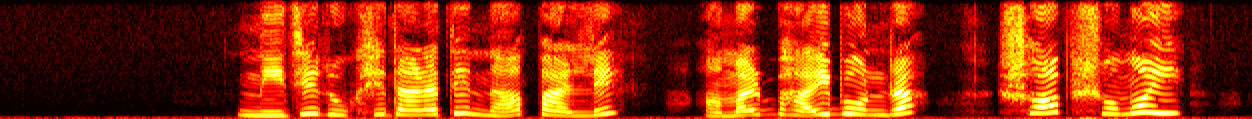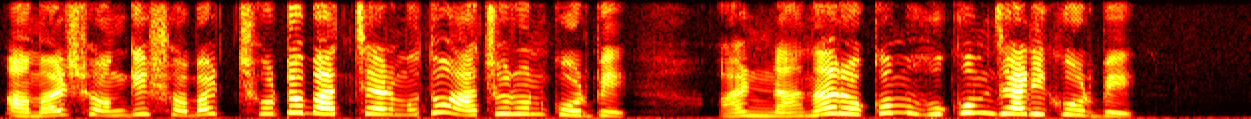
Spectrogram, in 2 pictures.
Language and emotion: Bengali, fearful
